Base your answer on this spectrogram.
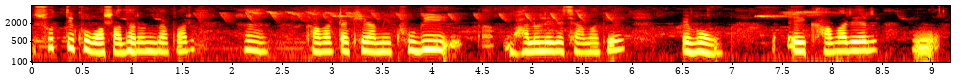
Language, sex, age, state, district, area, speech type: Bengali, female, 30-45, West Bengal, Malda, urban, spontaneous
